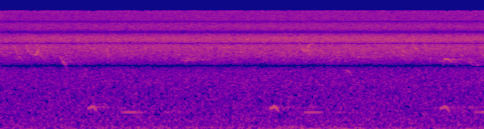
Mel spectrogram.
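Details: Common cuckoo (Cuculus canorus) gives its soft two-note 'cu-coo' song, the second note lower, repeated about every one and a half seconds over a steady background hiss.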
